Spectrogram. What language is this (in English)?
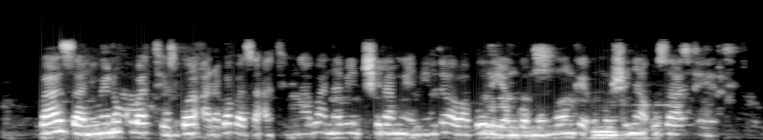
Kinyarwanda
